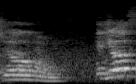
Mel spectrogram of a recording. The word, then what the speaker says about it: Job: So it's like Joe, American English, Joe plus P. So it's Joe. Can you all say it? Joe. Amen. So we've learned one thing already tonight. Joe.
